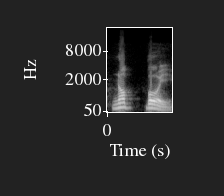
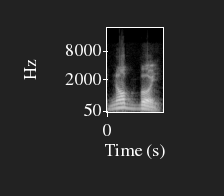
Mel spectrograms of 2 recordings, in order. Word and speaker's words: নব্বই: নব্বই, নব্বই। এখানে দুইটা বরের উচ্চারণ আছে।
